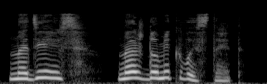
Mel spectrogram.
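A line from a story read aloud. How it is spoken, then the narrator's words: Sighing. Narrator (Russian): вздохнула я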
